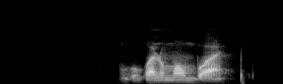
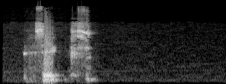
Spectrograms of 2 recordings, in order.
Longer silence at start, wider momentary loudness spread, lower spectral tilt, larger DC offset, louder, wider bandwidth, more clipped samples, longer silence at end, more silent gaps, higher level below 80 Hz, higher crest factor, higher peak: first, 1.2 s vs 0.25 s; about the same, 7 LU vs 6 LU; first, -8.5 dB/octave vs -2 dB/octave; neither; second, -18 LUFS vs -8 LUFS; second, 5.4 kHz vs 18 kHz; neither; second, 0.6 s vs 1.3 s; neither; second, -68 dBFS vs -50 dBFS; first, 20 dB vs 14 dB; about the same, 0 dBFS vs 0 dBFS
